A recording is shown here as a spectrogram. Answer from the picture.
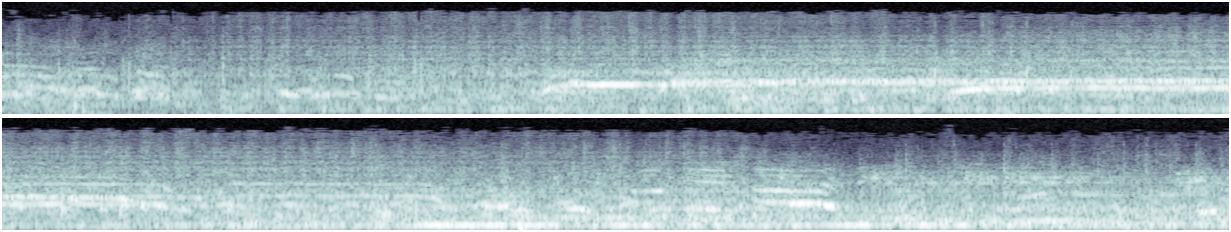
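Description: Faint, distant voices of players and people on the sidelines calling and chattering across an open field, with a couple of long, drawn-out calls in the middle.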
